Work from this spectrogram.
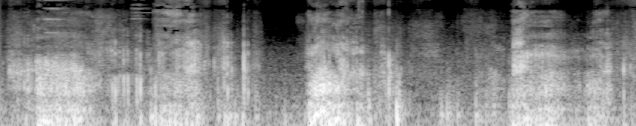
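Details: Treeing Walker Coonhound in hunting-style play, reacting very seriously; deep, rough growling and roaring in three long bursts, near the start, around four to five seconds and again near the end, with quieter rumbling between.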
